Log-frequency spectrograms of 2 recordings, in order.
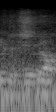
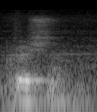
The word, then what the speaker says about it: Krishna: Because you're Oriya, so the vocalic R is pronounced by the Oriyas as Ru. Krishna.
